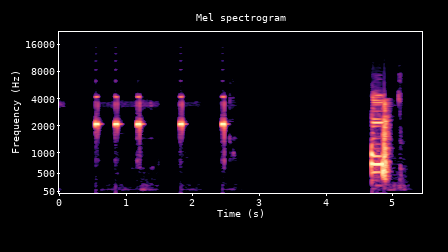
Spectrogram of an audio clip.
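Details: Icom IC-86FX radio after front cover replacement, powered on and tested: five short crisp high beeps in an uneven run, then a clean transmit tone; sounds normal.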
